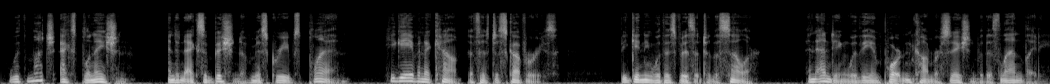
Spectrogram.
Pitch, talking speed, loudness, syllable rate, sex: 95 Hz, 190 wpm, -20 LUFS, 6.3 syllables/s, male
